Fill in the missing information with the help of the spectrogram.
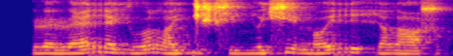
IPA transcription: ɭ æ ɭ æ r ɛ j u lˠ ɛ j ɡʲ e ʃ xʲ ɵ ʎ ɵ j xʲ æ ŋ ɔ ɪ̯ r i h i lˠ ɑ x

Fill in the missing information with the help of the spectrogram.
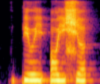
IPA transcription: pʲ u j ʔ ɔ j ɕ ə

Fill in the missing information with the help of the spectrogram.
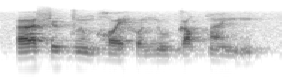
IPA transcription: ɐ s ʉ ɡ l ũ ɡ ʁ o e̯ h o n u ɡ ɵ o̯ q ĩ

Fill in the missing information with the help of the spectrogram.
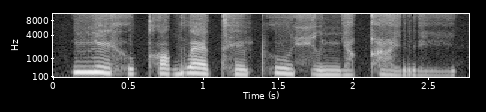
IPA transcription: ɲ ẽ h u kʰ ɒ ɡ w æ tʰ ẽ pʰ u ç o ɲ æ̤ qʰ i̤ r i̤

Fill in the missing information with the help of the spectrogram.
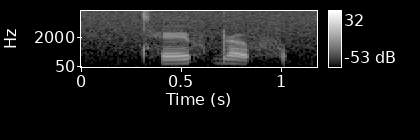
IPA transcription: tʰ e f ɖ ə f

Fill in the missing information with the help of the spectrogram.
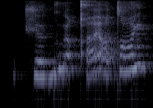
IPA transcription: t͡ʃ ɵ˩ ɡ ṵ˧˥˧ qʼ æ̰˧˥˧ tˤ y˧˥

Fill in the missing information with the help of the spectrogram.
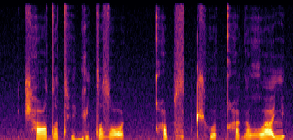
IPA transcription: t͡ʃʰ a dˤ u tʰ i ɡʲ ʊ lʲ t ɪ zˤ ø | qʰ ʊ p zˤ ɪ t t͡ʃʰ ʊ ɡ qʰ ɪ ɡ a ʁʷ a lʲ

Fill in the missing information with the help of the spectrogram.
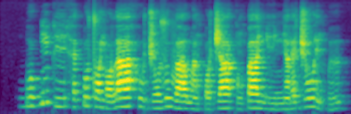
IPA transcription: ɡ͡b oː˧ ɡ͡b ũ˦ k iː˧ h ɛ˧ k͡p o˦ t ɔ˧ j ɔ˨ l aː˦ h u˦˨ d͡ʒ oː˧ z u˦ v aː˧ w ã˨ k͡p ɔ˨ d͡ʒ aː˧ k ɔ̃˨ k͡p aː˧ ɲ iː˨ ɲ ã˨ ɾ ɛ˧ d͡ʒ oː˦ ɾ ĩ˨ k͡p ɨ˨˦

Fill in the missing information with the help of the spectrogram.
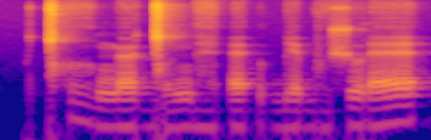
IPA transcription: ǀʰ o̤ ŋ œ ɡ͡ǀ o n ɛ̤ ʔ ɛ ʔ u ɡ͡b e b o̤ ʃ u ɾ ɛ

